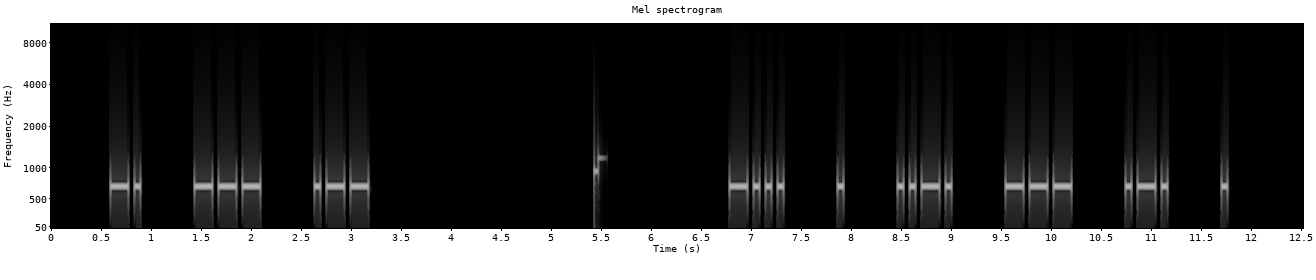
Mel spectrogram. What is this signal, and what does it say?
Morse code, heard as a keyed tone, about 20 wpm, spaced as for 11 wpm, 700 Hz. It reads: NOW BEFORE
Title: 3x Character Spacing - Top 200 Words - 20wpm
